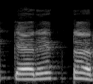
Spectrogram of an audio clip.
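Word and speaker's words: character: गया उसी तरह से कैरेक्टर अब देखिए यहां पर तो सी वर्ल्ड के स्टार्टिंग में ही है फिर भी एच नहीं पढ़ा गया है एच यहां पर साइलेंट है तो हर एक वर्ल्ड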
